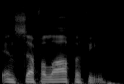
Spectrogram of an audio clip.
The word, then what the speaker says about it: encephalopathy: They're like encephalopathy. I'm not sure how to pronounce that. So the other anchor went and looked up how to pronounce it. And you actually pronounce it encephalopathy.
